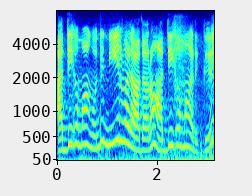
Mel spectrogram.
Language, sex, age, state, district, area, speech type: Tamil, female, 18-30, Tamil Nadu, Tiruchirappalli, rural, spontaneous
